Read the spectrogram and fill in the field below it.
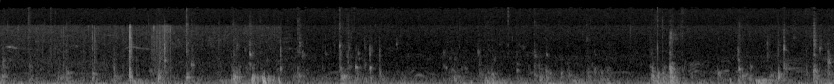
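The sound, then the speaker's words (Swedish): Water laps and clucks gently against the hull of a boat at Skälderviken in Skåne, Sweden, with irregular soft splashes over a steady low outdoor rumble and faint wind; no one speaks. “Det är en vatten som kluckar mot en båt hos mig.”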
